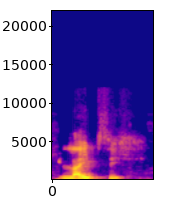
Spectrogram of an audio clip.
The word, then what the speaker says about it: Leipzig: लाइप्सिश, लाइप्सिश। Leipzig. Leipzig. ठीक है, ई आई याद रखना है, लाइप्सिश, लाइप्सिश, लाइप्सिश सिटी का नेम हो गया।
